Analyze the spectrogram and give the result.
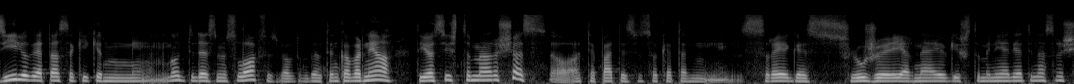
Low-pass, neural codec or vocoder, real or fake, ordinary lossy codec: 10.8 kHz; codec, 24 kHz, 0.9 kbps, WavTokenizer, medium speech release version 2; fake; Opus, 64 kbps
